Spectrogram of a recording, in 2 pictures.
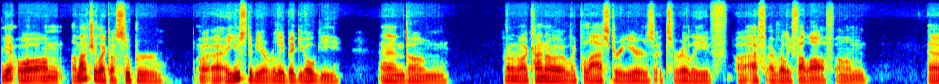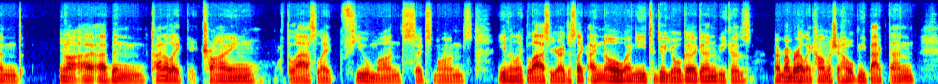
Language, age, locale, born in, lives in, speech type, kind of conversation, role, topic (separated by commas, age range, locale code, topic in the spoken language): English, 25-29, en-US, United States, United States, conversation, unstructured, none, What small cultural habits have you picked up from other places?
